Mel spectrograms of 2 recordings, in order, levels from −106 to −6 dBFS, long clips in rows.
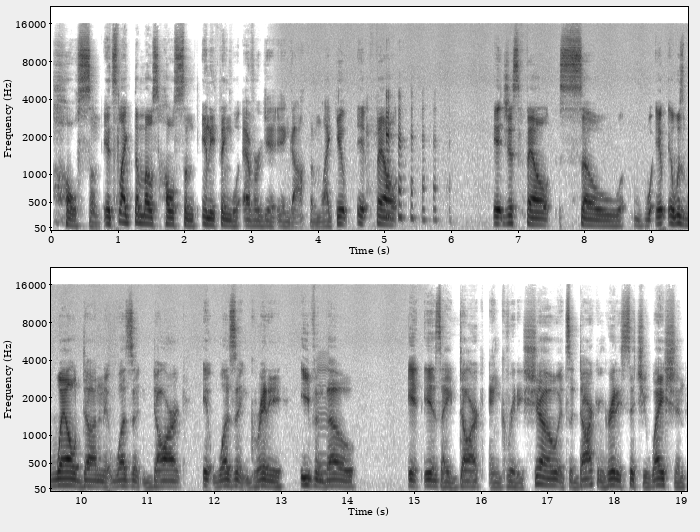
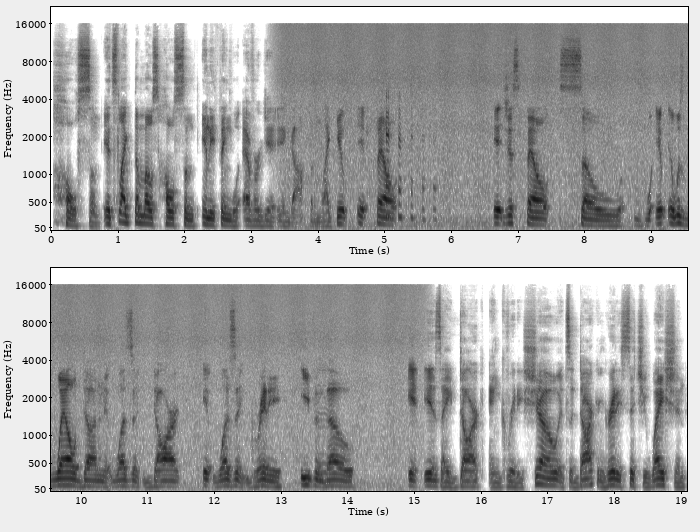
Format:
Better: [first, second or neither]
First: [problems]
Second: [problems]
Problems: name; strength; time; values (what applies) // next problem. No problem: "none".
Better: first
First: hiss; faint; from 3.5 to 15 s; 25 dB below the speech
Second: hiss; loud; from 3.5 to 15 s; 8 dB below the speech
